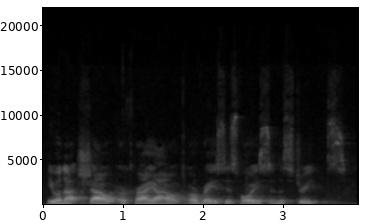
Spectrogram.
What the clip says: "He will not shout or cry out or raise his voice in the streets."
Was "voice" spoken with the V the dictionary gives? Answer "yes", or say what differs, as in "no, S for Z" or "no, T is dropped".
yes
